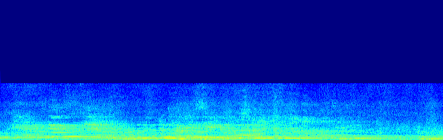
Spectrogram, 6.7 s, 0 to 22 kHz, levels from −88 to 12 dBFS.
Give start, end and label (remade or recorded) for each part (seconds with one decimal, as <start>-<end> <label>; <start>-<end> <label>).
0.0-2.0 recorded; 2.0-4.5 remade; 4.5-6.6 recorded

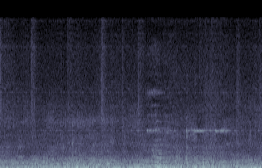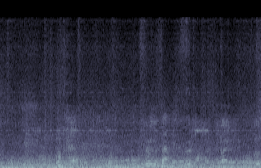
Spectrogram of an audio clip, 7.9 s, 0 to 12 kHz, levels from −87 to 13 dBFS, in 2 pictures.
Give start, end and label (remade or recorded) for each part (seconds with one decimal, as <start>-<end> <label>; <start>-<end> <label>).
0.0-7.9 remade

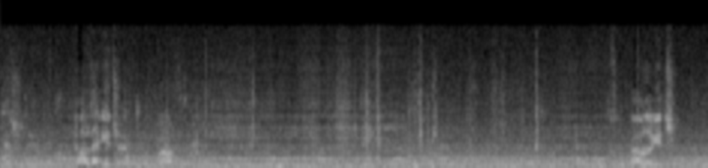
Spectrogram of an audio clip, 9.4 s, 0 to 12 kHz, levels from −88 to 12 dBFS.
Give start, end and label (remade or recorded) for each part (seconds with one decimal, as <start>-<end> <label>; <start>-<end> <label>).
0.0-0.8 recorded; 0.8-1.5 remade; 1.5-2.8 recorded; 2.8-5.4 remade; 5.4-7.4 recorded; 7.4-8.1 remade; 8.1-9.4 recorded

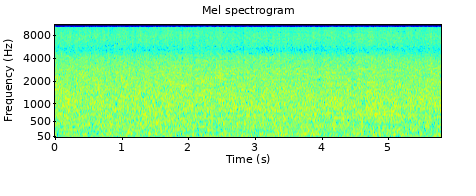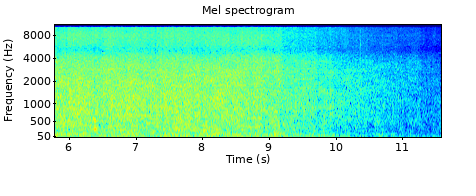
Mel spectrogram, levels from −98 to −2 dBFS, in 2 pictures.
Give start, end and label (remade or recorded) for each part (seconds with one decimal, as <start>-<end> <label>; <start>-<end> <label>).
0.0-0.4 remade; 0.4-1.7 recorded; 1.7-11.6 remade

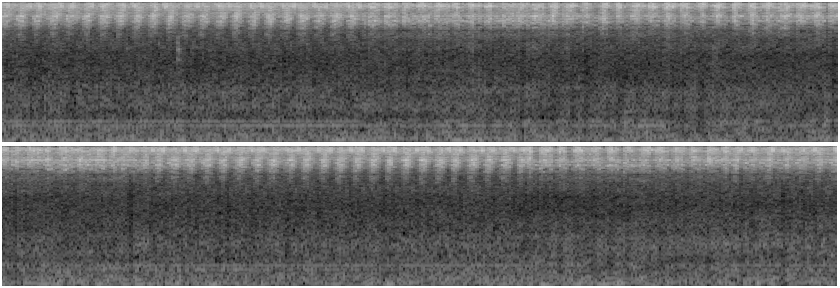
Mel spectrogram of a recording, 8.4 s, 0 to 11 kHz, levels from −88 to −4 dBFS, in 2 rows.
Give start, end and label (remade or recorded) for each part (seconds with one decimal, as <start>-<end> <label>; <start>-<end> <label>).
0.0-1.8 recorded; 1.8-4.9 remade; 4.9-6.8 recorded; 6.8-7.8 remade; 7.8-8.4 recorded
